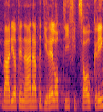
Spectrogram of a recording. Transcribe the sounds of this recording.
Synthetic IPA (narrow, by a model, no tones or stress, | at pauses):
ʋæːɾjɑd̪ɛnæːɾæbəd̪iɾɛlɑt̪iːfit͡sɑːwkɾɪŋ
